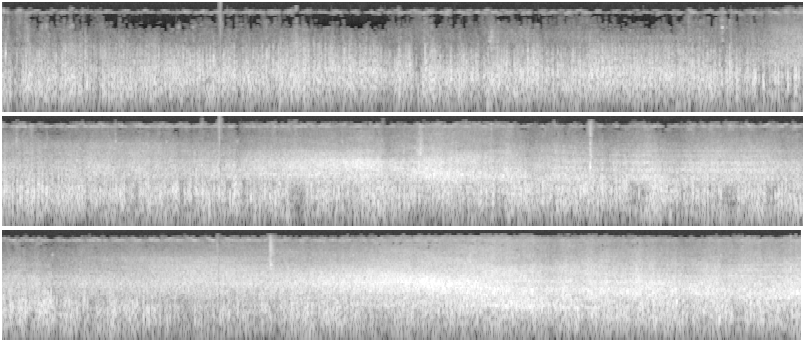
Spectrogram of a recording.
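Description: A horse's hooves clop on pavement.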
